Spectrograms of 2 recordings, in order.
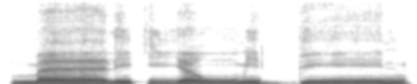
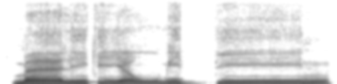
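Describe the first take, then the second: First: The phrase is recited at a slower pace. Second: The phrase is recited at a faster pace.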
